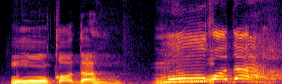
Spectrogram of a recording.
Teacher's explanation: منہ قدا میں ہم حرف مدہ کو ایک الف کھینچیں گے منہ, اور قاف کو ہم پر کریں گے, حرف مستعلیہ میں سے ہے.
